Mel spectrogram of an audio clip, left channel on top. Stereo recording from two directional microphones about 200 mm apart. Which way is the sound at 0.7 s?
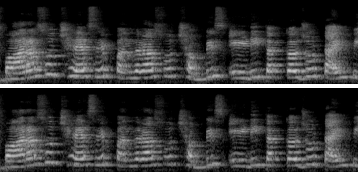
5° left (ahead or behind).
